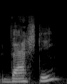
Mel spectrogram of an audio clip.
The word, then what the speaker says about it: Vashti: I think she pronounced Vashti, like the queen in the Book of Esther.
